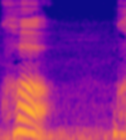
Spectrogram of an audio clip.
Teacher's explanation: হচ্ছে দেখো মহাপ্রাণ অর্থাৎ এই খ উচ্চারণ করতে গেলে আমাদের একটা ভেতর থেকে জোর দিতে হচ্ছে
